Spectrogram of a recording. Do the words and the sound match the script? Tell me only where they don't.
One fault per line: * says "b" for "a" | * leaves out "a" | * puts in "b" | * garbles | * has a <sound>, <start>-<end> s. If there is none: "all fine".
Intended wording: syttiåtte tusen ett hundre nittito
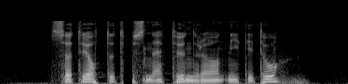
* has a dropout, 1.2-1.3 s
* puts in "og"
